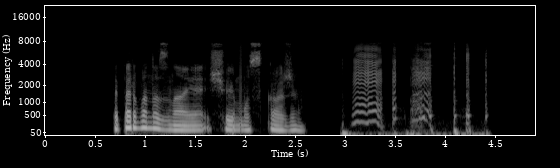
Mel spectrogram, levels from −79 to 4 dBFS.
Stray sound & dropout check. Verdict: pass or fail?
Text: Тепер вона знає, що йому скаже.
fail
